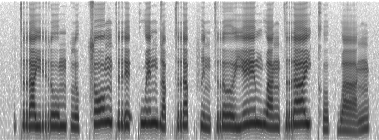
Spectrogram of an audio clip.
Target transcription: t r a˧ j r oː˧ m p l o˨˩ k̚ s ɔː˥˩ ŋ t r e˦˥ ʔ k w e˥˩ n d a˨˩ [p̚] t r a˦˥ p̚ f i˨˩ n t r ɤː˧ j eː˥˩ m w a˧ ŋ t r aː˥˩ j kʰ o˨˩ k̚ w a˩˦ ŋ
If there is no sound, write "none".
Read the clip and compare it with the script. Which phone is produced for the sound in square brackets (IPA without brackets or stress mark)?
p̚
